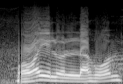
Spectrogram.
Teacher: tanwinnya masuk ke huruf lam karena ia idgham bila gunnah. Adanya tanwin bertemu dengan huruf lam, masukkan ke lam.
